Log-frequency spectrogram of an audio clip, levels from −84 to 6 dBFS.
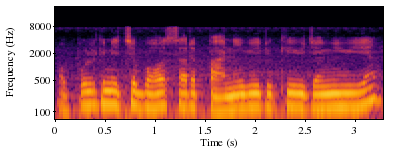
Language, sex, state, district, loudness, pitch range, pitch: Hindi, male, Bihar, West Champaran, -13 LUFS, 125-135 Hz, 130 Hz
